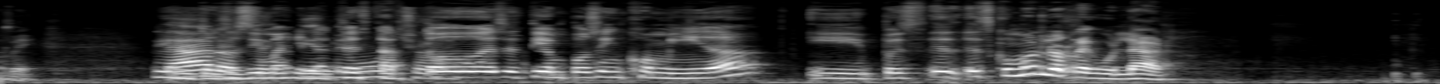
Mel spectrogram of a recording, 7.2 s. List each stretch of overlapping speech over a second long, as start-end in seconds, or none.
0.8-2.4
